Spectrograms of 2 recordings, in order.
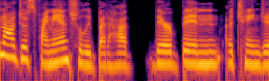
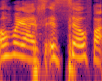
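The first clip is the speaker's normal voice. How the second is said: high, thrilled, gushing, excited delight; 6 semitones higher than usual. Picturing their boats side by side, the speaker gets excited. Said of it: "I'm getting so excited".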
